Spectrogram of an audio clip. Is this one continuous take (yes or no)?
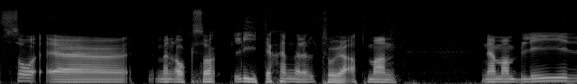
no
